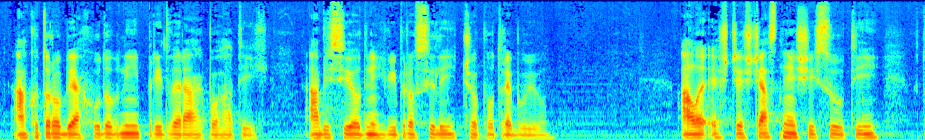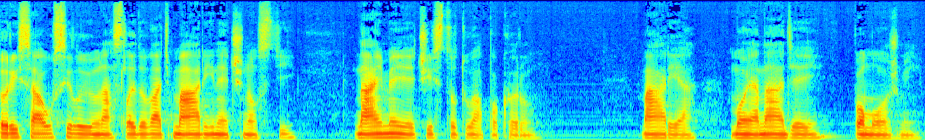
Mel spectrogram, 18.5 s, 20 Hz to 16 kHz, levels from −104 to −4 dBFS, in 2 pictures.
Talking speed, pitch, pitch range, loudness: 115 wpm, 95 Hz, 90-95 Hz, -25 LUFS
